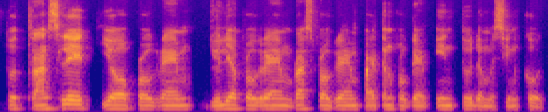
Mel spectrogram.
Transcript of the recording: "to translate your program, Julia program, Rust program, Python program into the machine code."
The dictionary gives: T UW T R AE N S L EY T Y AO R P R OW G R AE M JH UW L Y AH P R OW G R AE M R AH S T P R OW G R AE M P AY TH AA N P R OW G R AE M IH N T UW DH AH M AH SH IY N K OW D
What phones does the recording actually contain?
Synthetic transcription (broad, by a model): T UW T R AE N S L EY T Y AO P R OW G R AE M JH UW L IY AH P R OW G R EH M R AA S P R OW G R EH M P AY T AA N P R OW G R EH M IH N T UW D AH M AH S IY N K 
